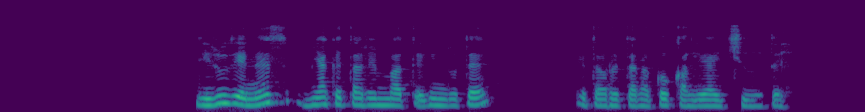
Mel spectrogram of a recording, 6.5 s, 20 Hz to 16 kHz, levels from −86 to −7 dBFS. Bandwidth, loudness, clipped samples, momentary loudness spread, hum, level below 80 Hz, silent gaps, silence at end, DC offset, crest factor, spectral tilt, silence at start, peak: 7.4 kHz; -46 LUFS; under 0.1%; 14 LU; none; under -90 dBFS; 3.99-4.32 s; 0.6 s; under 0.1%; 18 dB; -6 dB/octave; 1.45 s; -28 dBFS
